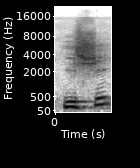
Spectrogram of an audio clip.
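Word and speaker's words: איש: 비슷하지요? 발음이 이쉬 이샤.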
